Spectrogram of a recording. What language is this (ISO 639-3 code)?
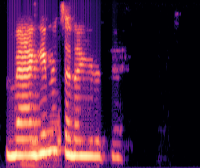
kan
